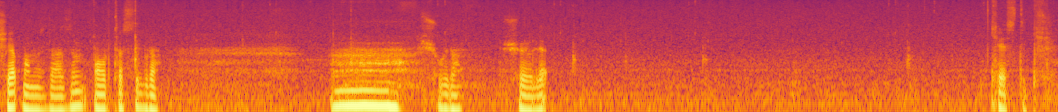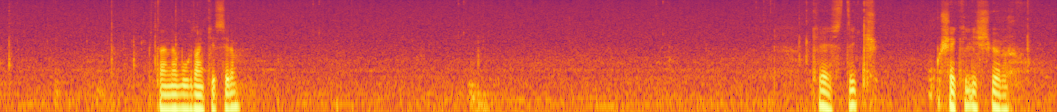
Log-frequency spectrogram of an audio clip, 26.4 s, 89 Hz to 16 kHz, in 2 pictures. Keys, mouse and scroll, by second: 0.7 scroll down 1, 0.9 middle click, 1.1-2.0 scroll up 6, 1.5 shift+middle click, 2.0-3.4 middle drag, 3.4 click, 3.8 middle click, 4.4 scroll up 2, 5.5 click, 5.8-7.0 middle drag, 7.0 ctrl+click, 7.2-8.7 middle drag, 8.7 ctrl+click, 8.8-10.1 middle drag, 10.1 scroll up 1, 11.1 ctrl+click, 12.1-12.5 scroll down 6, 12.6-14.3 middle drag, 14.3 scroll up 1, 14.5 middle click, 15.4 scroll up 1, 15.9-17.2 middle drag, 17.2 click, 17.6-19.0 middle drag, 19.0 ctrl+click, 19.2-20.5 middle drag, 20.5 scroll up 1, 21.5 ctrl+click, 22.9 scroll down 5, 23.2 a, 23.9 u, 25.1 middle click, 26.0 /.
